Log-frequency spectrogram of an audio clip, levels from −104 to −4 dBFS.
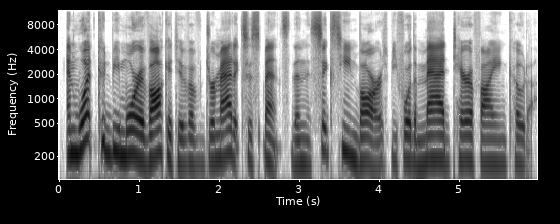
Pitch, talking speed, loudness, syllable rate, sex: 180 Hz, 180 wpm, -19 LUFS, 5.6 syllables/s, female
